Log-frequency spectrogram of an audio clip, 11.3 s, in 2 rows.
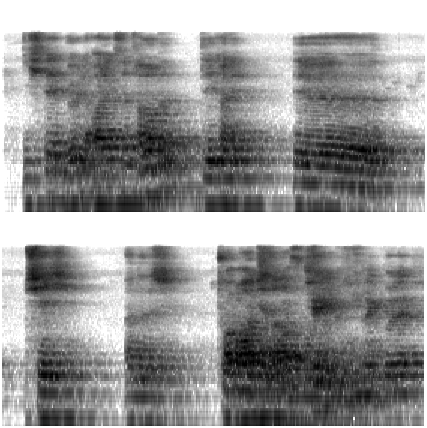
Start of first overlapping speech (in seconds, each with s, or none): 8.6 s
